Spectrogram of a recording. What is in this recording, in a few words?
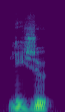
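"les jeux", French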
